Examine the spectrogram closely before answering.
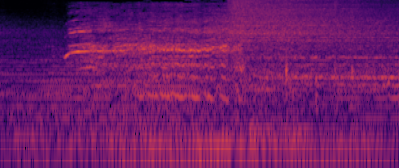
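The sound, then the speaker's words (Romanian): A horse whinnies loudly as a rider mounts into its saddle and sets off, a single high, wavering neigh over a steady noisy background. “se avântă pe șaua calului și plecă în lume”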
